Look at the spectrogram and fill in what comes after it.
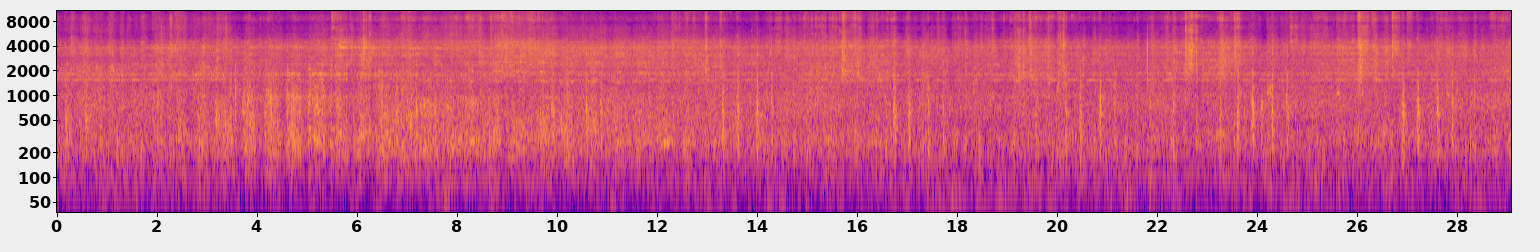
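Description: Tank cars of a freight train rolling past close by: a steady rumble of steel wheels on rail, broken by irregular sharp clacks and knocks as the wheels cross rail joints.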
